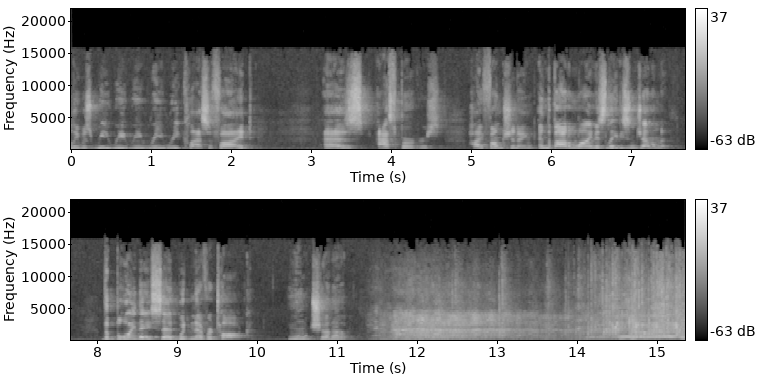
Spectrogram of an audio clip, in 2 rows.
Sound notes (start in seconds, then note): 11.4 audience laughing; 14.3 audience clapping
